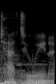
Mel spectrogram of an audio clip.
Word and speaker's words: Tatooine: Yeah, it's actually pronounced Tatooine, I looked it up.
